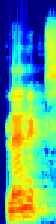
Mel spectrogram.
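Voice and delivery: प्लैनेट्स। said loud and clear as a model word; model word planets. Shown as a demonstration. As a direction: present प्लैनेट्स। crisply for the class. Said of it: "ये लफ्ज खास तौर पर आपने बच्चों को बताना है इसका प्रोनाउंसिएशन".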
